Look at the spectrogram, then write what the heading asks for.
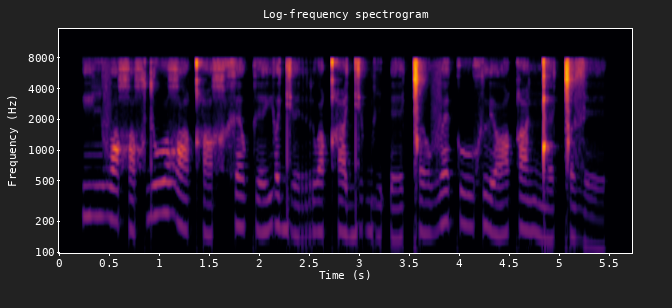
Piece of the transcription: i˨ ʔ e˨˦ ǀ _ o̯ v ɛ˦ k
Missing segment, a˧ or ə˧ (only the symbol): ə˧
